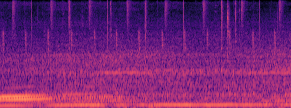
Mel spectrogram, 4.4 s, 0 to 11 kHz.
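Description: A McLaren 600LT drives a warm-up lap at the Paul Ricard circuit, its engine droning loud and steady with gear changes and rising revs. The sound comes from inside the cabin and no one talks.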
